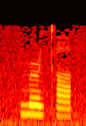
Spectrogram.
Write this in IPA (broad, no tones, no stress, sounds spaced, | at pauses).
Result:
m ə˞ lʲ kʰ a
